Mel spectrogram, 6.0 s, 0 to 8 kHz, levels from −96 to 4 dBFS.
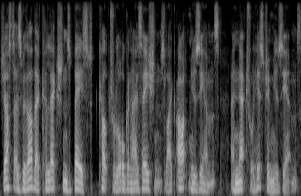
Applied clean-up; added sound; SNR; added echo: none; none; none; none.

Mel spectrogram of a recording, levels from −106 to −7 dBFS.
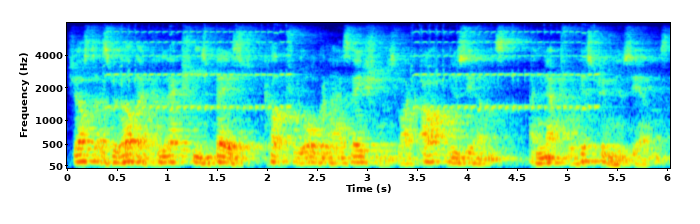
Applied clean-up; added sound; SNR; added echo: none; Bowed string instrument; 19 dB; reverberation time 1.0 s.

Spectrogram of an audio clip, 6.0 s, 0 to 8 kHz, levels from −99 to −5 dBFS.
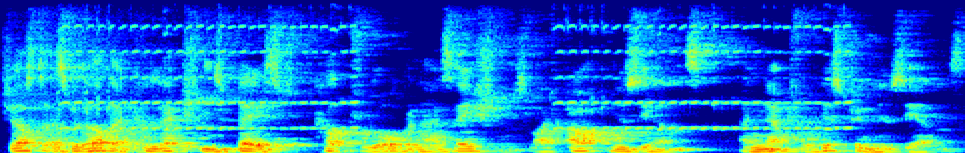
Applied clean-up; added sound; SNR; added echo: classical method WPE with log-MMSE.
